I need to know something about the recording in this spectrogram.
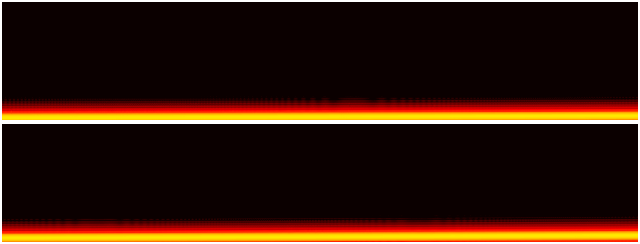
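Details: Tinnitus pitch-matching frequency sweep running from the lowest audible tone to the highest, with a digital indicator for each tone, meant for headphones in a quiet room.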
